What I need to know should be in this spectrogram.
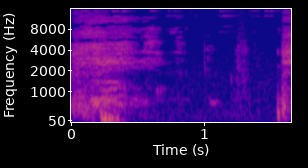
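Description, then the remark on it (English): A dog sneezes twice, each a short, breathy, hissing burst, one at the start and one at the end, with faint wheezy snuffling in between. The sounds are fairly quiet, with no talking. “My dog is sneezing and gross.”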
